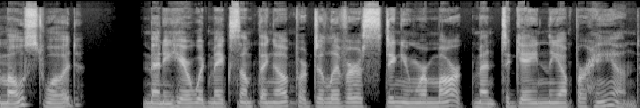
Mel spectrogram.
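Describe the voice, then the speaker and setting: A husky, put-on character voice at a moderate pace, with fairly even intonation, on a very clean recording with a silent background. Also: woman, very deep, low pitch for a woman. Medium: read story. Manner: measured, controlled.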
